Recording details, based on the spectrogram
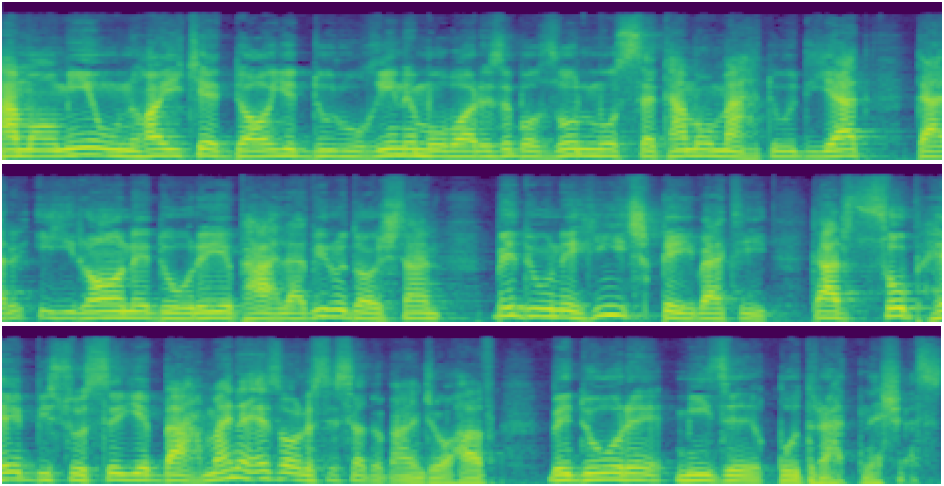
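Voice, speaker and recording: A man's plain, everyday voice, fairly high in pitch with ordinary pitch variation and a fairly slow pace, on a very clean recording with a silent background. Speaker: documentary narrator. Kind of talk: scripted narration. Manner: formal.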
